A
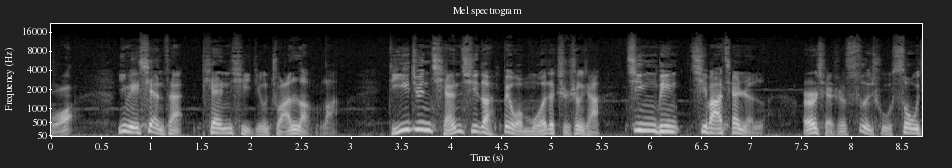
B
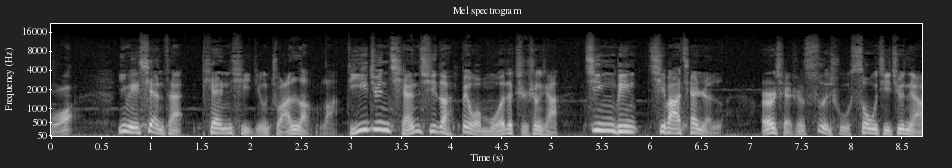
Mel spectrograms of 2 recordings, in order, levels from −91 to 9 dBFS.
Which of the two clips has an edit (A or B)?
B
